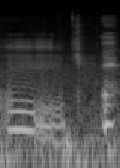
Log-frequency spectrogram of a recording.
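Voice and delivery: plain reading voice

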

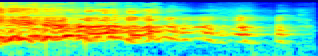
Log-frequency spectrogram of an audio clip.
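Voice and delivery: high, loud burst of laughter. Real, not acted. Friend laughing while retelling the guard story, loud laugh.

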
